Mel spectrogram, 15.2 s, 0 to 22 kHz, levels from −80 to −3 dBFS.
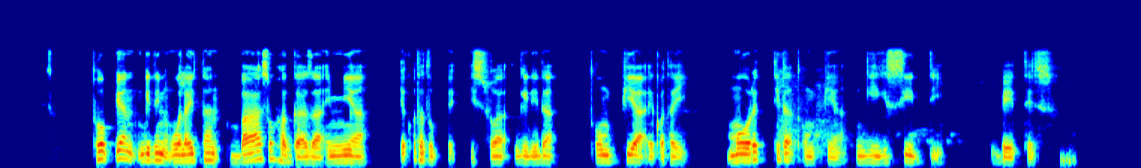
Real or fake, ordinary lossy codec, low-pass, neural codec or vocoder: real; Opus, 32 kbps; 7.2 kHz; none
